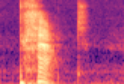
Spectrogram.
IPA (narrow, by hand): pʰæt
